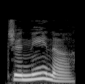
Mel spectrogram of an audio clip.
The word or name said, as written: jeanina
